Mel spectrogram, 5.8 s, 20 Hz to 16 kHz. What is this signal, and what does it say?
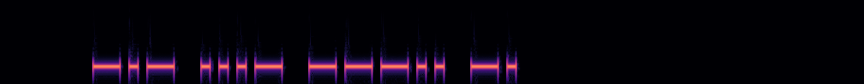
Morse code, heard as a keyed tone, about 21 wpm, 700 Hz. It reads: KV8N
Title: USA Call Signs - 4 Characters - Repeated 3x - 20wpm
